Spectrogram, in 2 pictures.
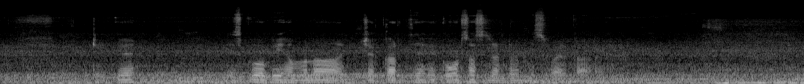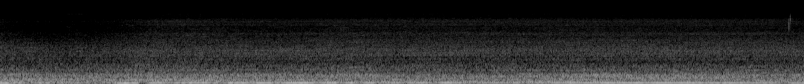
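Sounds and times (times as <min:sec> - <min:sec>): car engine idling: 0:08.2 - 0:16.0.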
